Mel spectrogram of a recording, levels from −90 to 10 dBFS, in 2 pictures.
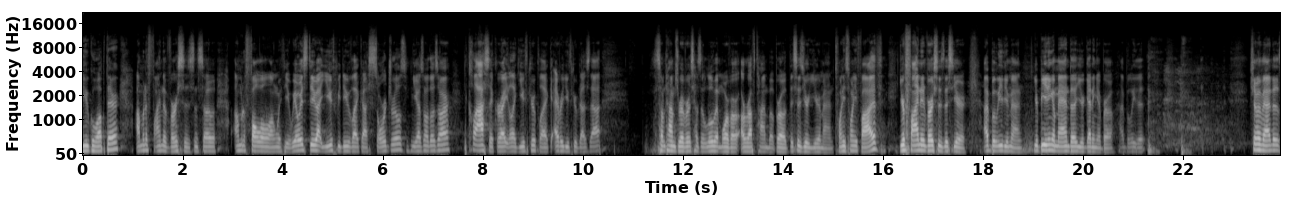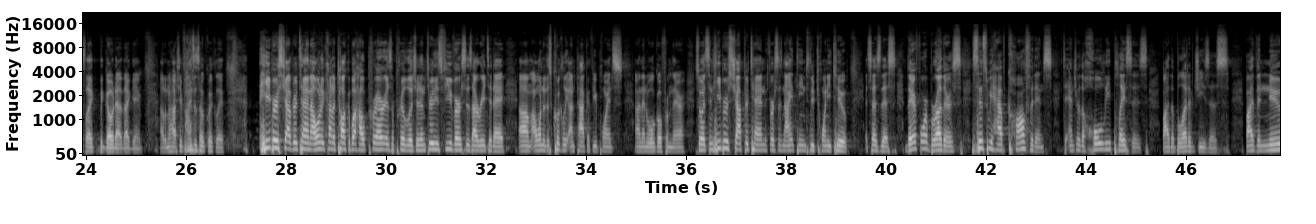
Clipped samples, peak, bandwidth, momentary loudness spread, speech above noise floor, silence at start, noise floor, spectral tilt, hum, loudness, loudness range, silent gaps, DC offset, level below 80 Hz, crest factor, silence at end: under 0.1%; -4 dBFS; 14.5 kHz; 14 LU; 43 dB; 0 s; -68 dBFS; -5 dB/octave; none; -25 LUFS; 7 LU; none; under 0.1%; -56 dBFS; 20 dB; 0 s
